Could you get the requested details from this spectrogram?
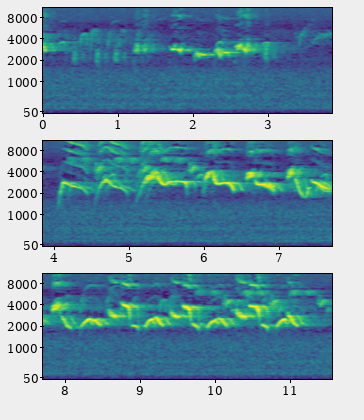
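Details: Chinese hwamei, an invasive introduced species, singing a bright, beautiful, complex song: loud rapid whistled phrases of rising and falling slurred notes, repeated about twice a second, quieter for the first four seconds then fuller and continuous.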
